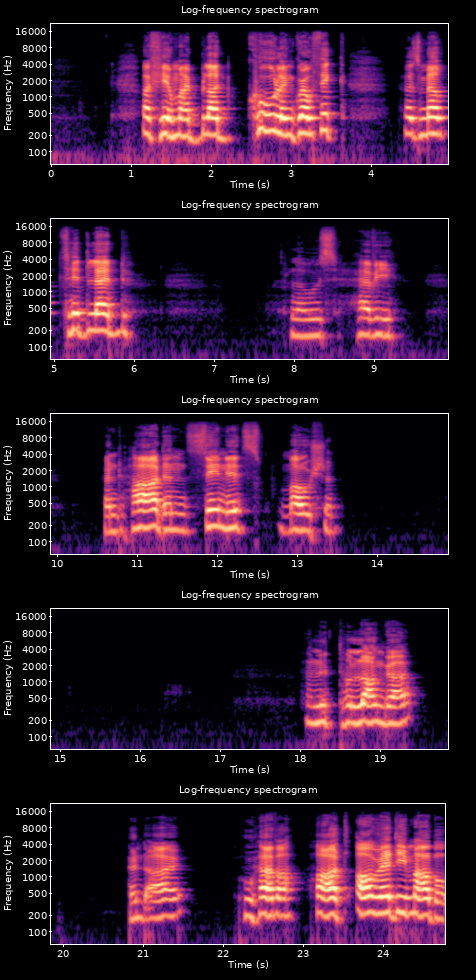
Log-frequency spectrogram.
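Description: A middle-aged man speaks with animation, close to the microphone, in short bursts with pauses.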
